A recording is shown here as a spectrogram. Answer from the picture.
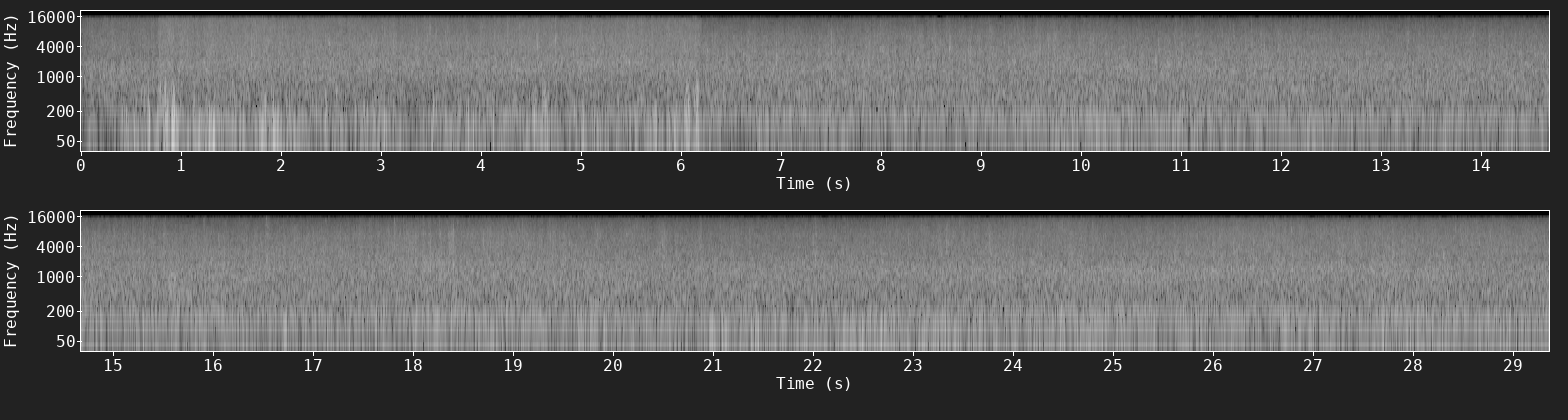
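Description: Heavy rain mixed with hail pelting a street in a violent thunderstorm: a dense, steady hiss. A few low thumps at the very start; about six seconds in the sound drops a little and settles into an even downpour hiss.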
